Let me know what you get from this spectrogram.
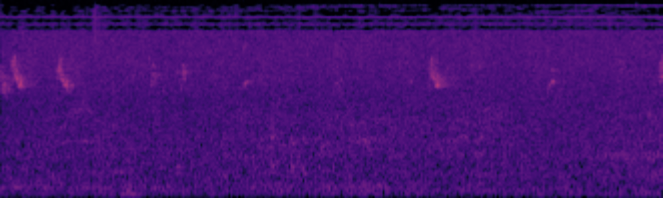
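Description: Faint chirps of small birds: short, high notes that fall in pitch, a few near the start and a few scattered later, over a steady low hum of room noise.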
